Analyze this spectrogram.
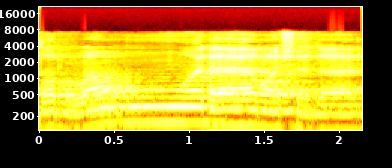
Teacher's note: ضاد را دونوں پر ہیں اور تنوین کے بعد واو آنے کی وجہ سے ادغام ہوا ہے، ادغام ناقص ہے، غنہ ہوگا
